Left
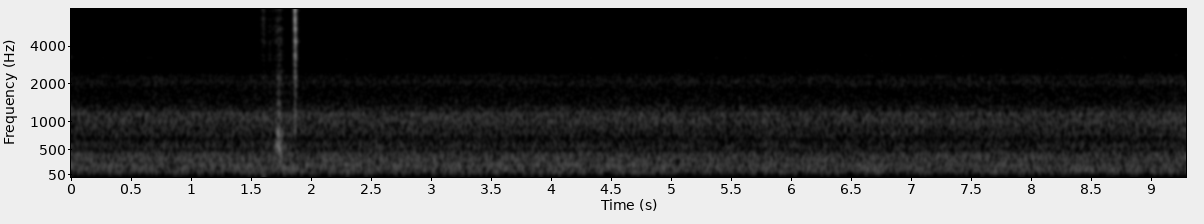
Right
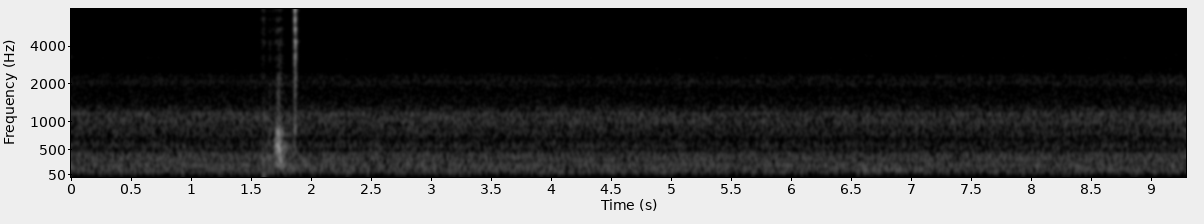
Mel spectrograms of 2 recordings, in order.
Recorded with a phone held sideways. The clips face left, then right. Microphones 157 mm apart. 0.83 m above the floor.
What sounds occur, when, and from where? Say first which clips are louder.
1.6 s a whoosh: right 13 dB; 60° right (ahead or behind)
